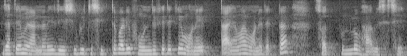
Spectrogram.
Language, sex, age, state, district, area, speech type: Bengali, female, 45-60, West Bengal, Hooghly, rural, spontaneous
